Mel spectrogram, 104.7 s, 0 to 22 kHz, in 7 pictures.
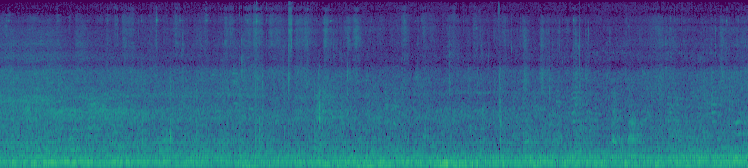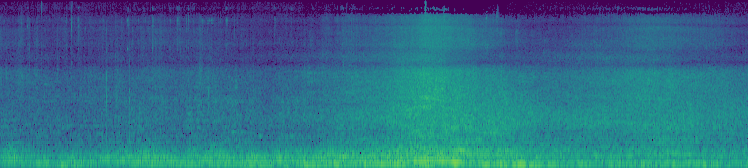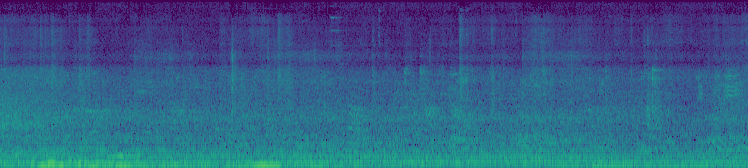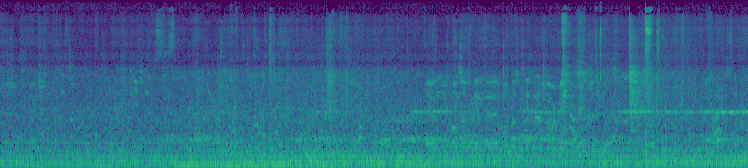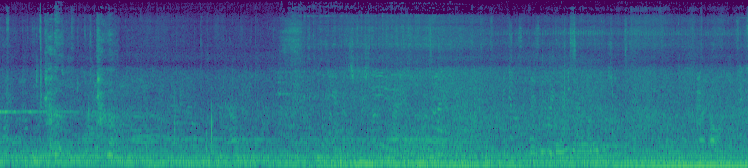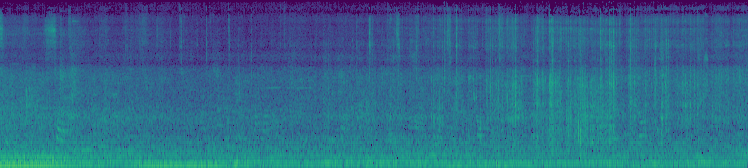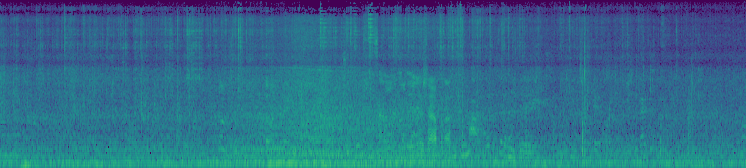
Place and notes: Chinatown, Den Haag, Nederland - Gedempte Gracht
Binaural recording on a busy Saturday afternoon.
Zoom H2 with Sound Professionals SP-TFB-2 binaural microphones.
Den Haag, Netherlands, 27 February 2016, 14:30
